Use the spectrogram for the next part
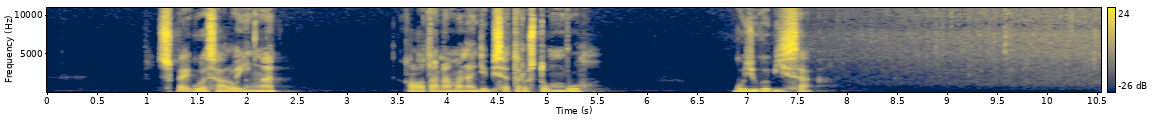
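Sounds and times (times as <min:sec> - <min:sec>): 
speech: 0:01.2 - 0:02.4, 0:03.6 - 0:05.6, 0:06.9 - 0:07.8
steady rain falling: 0:06.8 - 0:10.5.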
